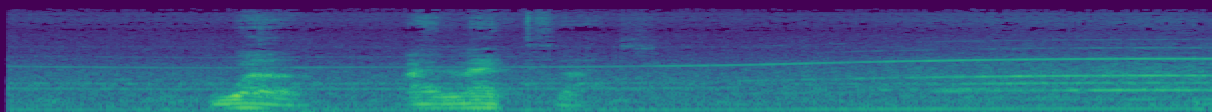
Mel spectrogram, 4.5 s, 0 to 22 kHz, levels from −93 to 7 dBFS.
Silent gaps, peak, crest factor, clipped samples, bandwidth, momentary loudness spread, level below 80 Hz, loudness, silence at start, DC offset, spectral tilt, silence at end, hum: none; -8 dBFS; 20 dB; under 0.1%; 16.5 kHz; 16 LU; -46 dBFS; -27 LUFS; 0 s; under 0.1%; -5 dB/octave; 0 s; none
